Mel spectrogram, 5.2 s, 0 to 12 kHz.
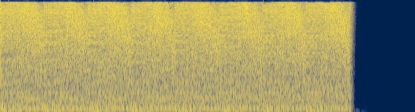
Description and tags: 110 BPM, C Notes, Middle C, with a 1/4 wobble, half as Sine, half as Sawtooth descending, with random sounds and filters. Compressed a bit to give ti the full sound. Useful for games or music.
1-shot, bass, digital, dubstep, electronic, Industrial, LFO, notes, porn-core, processed, synth, synthesizer, synthetic, techno, wah, wobble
